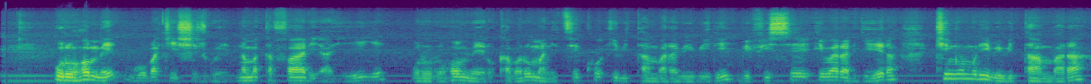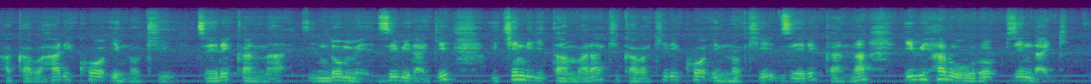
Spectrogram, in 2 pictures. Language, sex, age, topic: Rundi, male, 25-35, education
